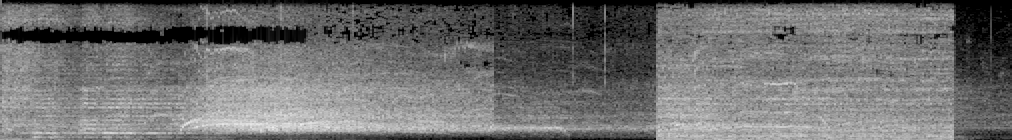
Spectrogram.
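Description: Live K-pop concert sound through an arena PA, with fans screaming over the music. About six and a half seconds in it cuts abruptly to a louder, bass-heavy stretch of music, which cuts off suddenly near the end.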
